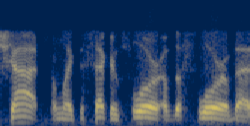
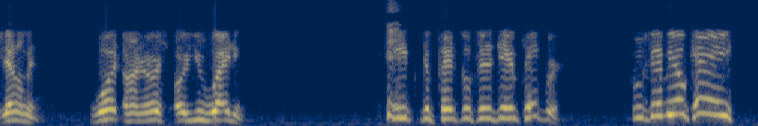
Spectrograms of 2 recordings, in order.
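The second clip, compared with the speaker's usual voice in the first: voice pushed way up high; 11 semitones higher than usual. Act out what you should have gone door to door and said, as a Harvey Keitel impression. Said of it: "They don't know I can do Harvey Keitel".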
